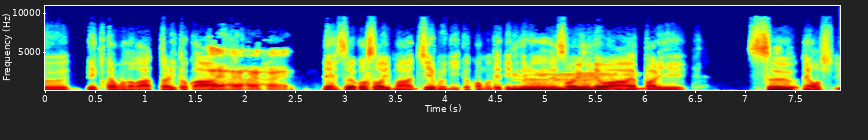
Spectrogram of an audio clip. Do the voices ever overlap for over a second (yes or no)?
yes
